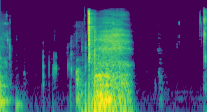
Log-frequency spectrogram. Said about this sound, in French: Je reprends une petite gorgée au passage.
